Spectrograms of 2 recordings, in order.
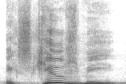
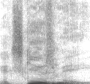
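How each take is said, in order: First: Slow, loud menacing "Excuse me"; threatening. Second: A plain, polite "Excuse me". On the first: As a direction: drag out "Excuse me" as a warning. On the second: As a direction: say "Excuse me" simply and courteously. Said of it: "I mean polite like". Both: Shown as a demonstration.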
